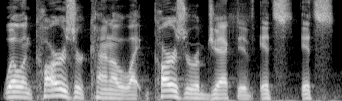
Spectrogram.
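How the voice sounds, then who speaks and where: A man's voice: mid-range voice, expressive, moderate pace. A man hosting a casual conversational interview in a chummy, encouraging manner. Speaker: host, interviewer.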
